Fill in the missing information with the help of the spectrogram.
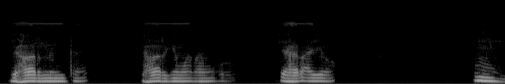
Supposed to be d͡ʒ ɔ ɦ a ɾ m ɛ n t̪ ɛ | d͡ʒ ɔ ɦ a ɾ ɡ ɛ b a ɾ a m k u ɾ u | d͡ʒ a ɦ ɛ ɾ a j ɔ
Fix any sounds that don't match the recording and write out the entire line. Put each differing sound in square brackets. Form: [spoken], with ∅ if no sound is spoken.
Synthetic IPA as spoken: d͡ʒ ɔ ɦ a ɾ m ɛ n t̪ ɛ | d͡ʒ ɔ ɦ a ɾ ɡ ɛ [m] a ɾ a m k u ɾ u | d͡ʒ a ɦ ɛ ɾ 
